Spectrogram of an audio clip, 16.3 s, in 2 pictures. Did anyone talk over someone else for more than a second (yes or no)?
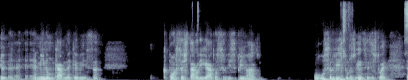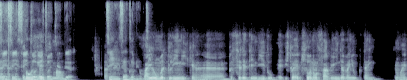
yes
